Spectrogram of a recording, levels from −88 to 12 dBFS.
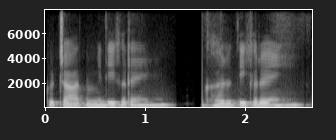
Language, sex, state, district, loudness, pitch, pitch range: Hindi, female, Uttar Pradesh, Saharanpur, -14 LUFS, 215 Hz, 200-220 Hz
